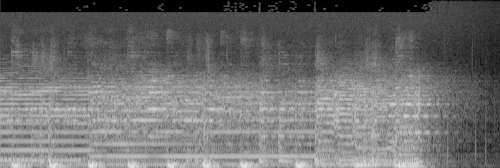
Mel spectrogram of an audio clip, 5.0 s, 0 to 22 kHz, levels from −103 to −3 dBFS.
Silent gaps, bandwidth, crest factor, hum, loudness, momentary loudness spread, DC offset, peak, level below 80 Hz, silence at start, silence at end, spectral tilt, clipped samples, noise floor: none; 17 kHz; 16 dB; none; -23 LUFS; 3 LU; under 0.1%; -8 dBFS; -28 dBFS; 0 s; 0.45 s; -5.5 dB/octave; under 0.1%; -52 dBFS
